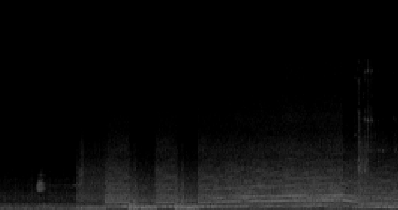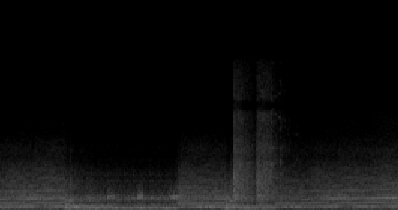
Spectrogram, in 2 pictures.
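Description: In an Ultraman video game, a white car drives along with a steady engine drone that rises in pitch as it accelerates, sounding loud and continuous with occasional sharp interruptions.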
